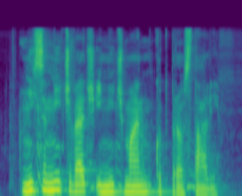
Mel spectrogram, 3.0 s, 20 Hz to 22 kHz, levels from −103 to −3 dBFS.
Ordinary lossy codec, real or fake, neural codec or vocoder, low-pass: none; real; none; none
